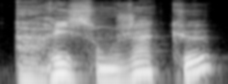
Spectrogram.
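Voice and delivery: ordinary delivery

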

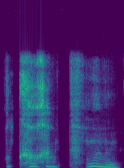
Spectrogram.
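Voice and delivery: slow, groggy mumbling; sleepy mumble. Acted. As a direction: mumble it half asleep. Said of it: "marmonna Andromeda, la voix pâteuse".

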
